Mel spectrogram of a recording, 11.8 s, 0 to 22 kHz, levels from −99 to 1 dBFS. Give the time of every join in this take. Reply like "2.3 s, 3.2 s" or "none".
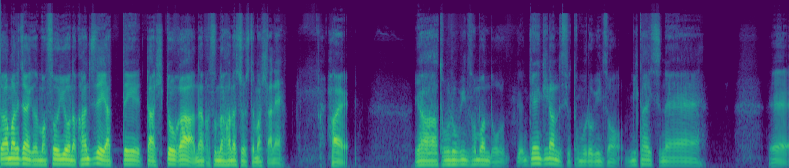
none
